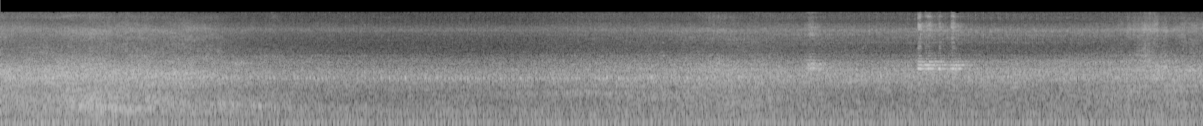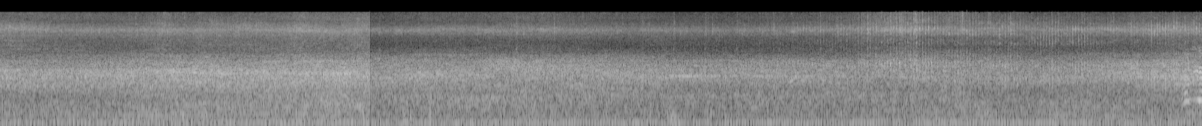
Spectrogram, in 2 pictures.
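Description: Motorcycle engine running steadily on the move, with wind and road noise and other traffic passing.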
